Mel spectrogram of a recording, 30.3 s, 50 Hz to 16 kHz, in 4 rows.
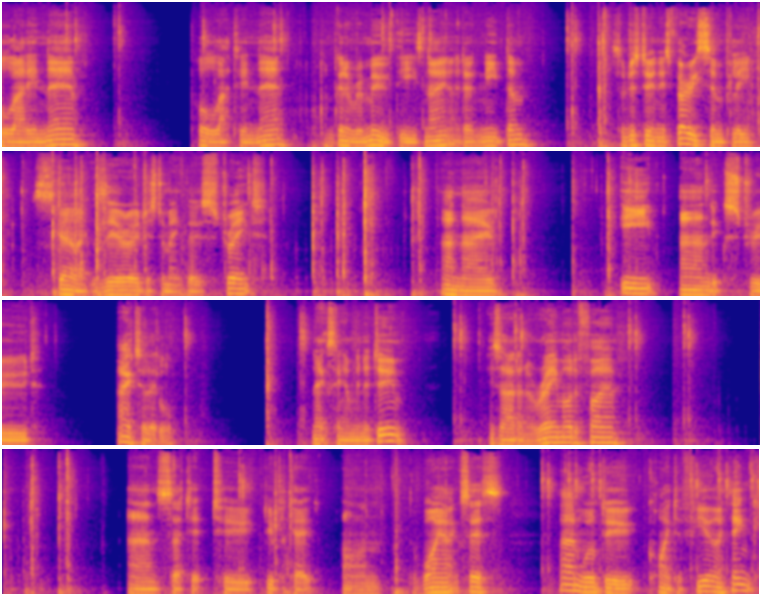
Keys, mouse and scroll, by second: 0.6 right click, 1.2 click, 2.7 right click, 3.8 shift+right click, 5.8 Tab, 7.5 r, 7.8 alt+right click, 8.1 s, 8.3 x, 8.5 KP_0, 8.9 KP_Enter, 10.0 alt+right click, 10.7 s, 10.9 x, 11.2 KP_0, 11.7 KP_Enter, 11.8 Tab, 12.0 middle click, 12.5 a, 12.7 a, 13.3 Tab, 13.6 e, 13.8 click, 17.8 Tab, 18.0 middle click, 18.1 right click, 19.7 click, 23.0 KP_0, 23.3 KP_Enter, 25.1 click, 25.6 KP_0, 26.6 KP_Enter, 28.1 click, 29.0-29.6 scroll down 1, 29.6 click.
